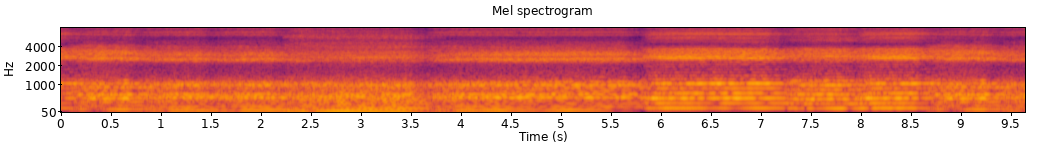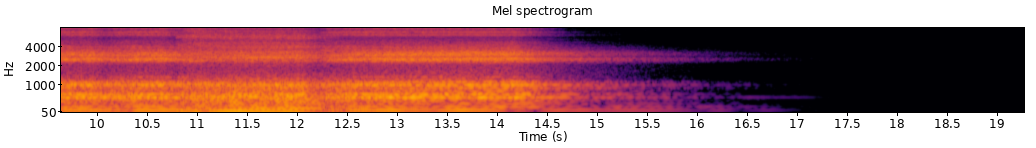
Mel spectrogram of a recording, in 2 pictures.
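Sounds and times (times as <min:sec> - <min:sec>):
bass voice singing SATB practice music: 0:00.0 - 0:06.4, 0:07.3 - 0:14.1.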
